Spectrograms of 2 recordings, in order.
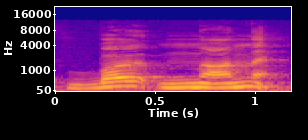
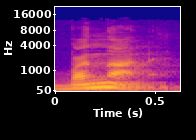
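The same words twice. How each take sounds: First: Banane split lightly as buh, NAH-neh; syllables shown apart. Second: Said in the usual way. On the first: Shown as a demonstration. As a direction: set the first syllable of banane apart, then stress NAH. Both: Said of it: "So the word is".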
